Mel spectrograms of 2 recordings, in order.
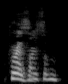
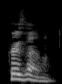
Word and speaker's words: Charism: It's charism. I know. Charisma. The thing you dropped the A. And that's hard for me as an American to drop the A off of.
